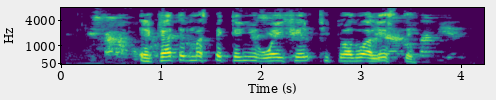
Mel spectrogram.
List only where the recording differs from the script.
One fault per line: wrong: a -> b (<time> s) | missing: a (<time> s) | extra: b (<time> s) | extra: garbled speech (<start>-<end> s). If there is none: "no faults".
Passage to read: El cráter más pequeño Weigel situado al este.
no faults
